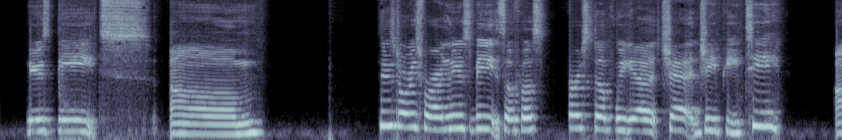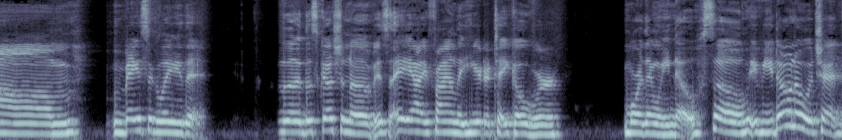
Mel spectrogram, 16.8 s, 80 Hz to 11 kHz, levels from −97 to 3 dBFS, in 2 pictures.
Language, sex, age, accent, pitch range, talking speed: English, female, 20-39, American, 170-210 Hz, 140 wpm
